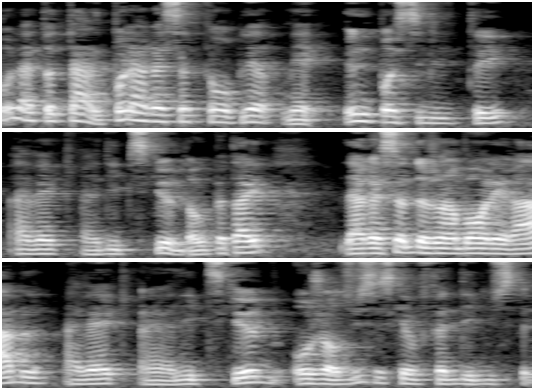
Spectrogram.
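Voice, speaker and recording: Somewhat breathy man in a Quebec accent, medium pitch, lively intonation, moderate pace. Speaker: business mentor for entrepreneurs. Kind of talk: video monologue / coaching talk. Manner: casual, many fillers.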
